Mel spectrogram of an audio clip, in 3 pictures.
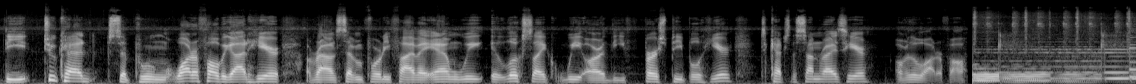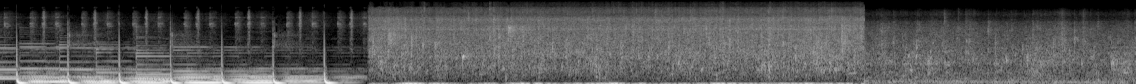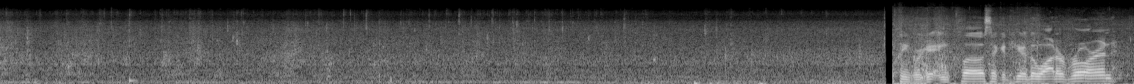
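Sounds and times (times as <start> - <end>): waterfall rushing: 15.0 - 20.0, 31.7 - 34.0.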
